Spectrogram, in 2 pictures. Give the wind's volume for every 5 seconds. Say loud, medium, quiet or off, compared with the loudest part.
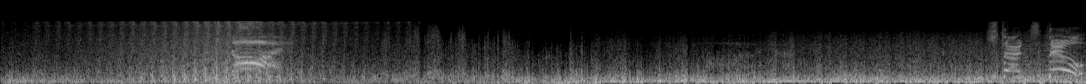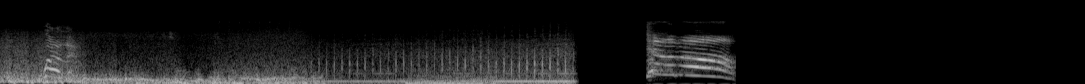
medium, loud, loud, off, off.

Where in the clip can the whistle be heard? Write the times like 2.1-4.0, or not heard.
not heard.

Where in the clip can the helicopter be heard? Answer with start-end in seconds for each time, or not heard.
0.0-4.2, 12.9-16.6.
